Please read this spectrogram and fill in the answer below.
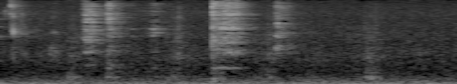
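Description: Metal spoon clinking and scraping against a glass bowl while salad is stirred and scooped: a few short clinks, the loudest a little past the middle.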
